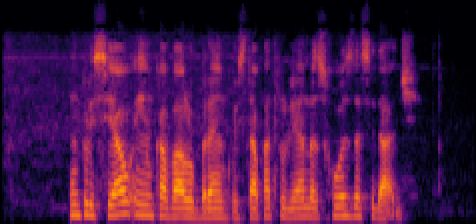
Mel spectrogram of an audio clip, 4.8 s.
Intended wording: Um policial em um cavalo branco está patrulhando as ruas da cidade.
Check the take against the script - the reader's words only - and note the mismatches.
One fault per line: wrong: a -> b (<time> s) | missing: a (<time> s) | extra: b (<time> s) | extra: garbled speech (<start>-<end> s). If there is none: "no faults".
no faults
